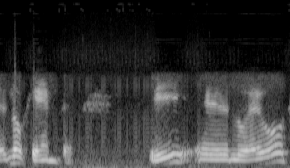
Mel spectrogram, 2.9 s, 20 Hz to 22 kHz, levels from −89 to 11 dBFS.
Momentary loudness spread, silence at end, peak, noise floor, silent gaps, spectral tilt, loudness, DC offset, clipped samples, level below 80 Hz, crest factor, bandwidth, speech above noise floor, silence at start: 9 LU; 0 s; 0 dBFS; -40 dBFS; none; -8.5 dB/octave; -15 LUFS; under 0.1%; under 0.1%; -46 dBFS; 16 dB; 5 kHz; 25 dB; 0 s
